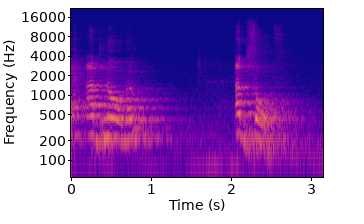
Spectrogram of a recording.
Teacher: I have also the prefix ab, like abnormal, absolve. So here, ab is neutral, no stress on it.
